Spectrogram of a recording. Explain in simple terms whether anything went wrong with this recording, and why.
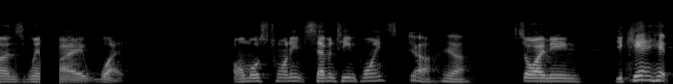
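Packet loss on an ADPCM call cuts the sound at 0.40 s for about 200 ms and at 3.96 s for about 120 ms. Each gap falls silent, then the decoder is briefly out of step with the sender.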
